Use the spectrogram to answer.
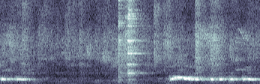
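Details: The end of a zebra dove's trilled coo is followed by a brief rattling knock. A full new phrase of the Bangkok perkutut song comes next, rising at the start, then rolling in quick bubbly pulses.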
